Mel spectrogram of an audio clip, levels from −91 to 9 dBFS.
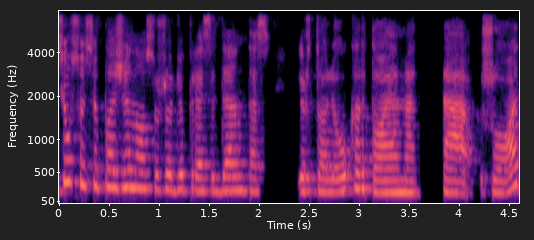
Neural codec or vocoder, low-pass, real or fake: none; 7.2 kHz; real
